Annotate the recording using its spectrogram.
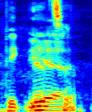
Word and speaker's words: Vic Mensa: Vic Mensa.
